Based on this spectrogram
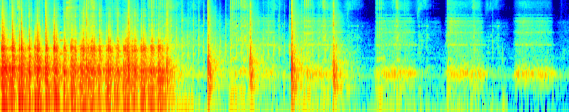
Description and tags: SoundScape GPSUK serin,tyler,archie final
galliard, soundscape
